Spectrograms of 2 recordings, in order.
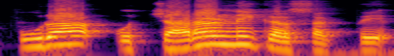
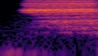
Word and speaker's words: स: यदि इसको आप सा कहते हैं तो ये वाला बोल रहे हैं, इसमें लग जाती है आ की मात्रा और इसमें अस्वर मिला हुआ है, इसमें कोई मात्रा नहीं है। ये सिर्फ और सिर्फ क्या है? ये स है। तो यहां आप समझ गए कि इस व्यंजन वर्ण का उच्चारण हमें कैसे करना है? स।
